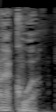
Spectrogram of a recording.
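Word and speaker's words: Nacua: Nakua.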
